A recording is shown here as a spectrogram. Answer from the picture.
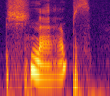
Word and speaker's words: schnapps: that was the end of the matter schnapps pronounced schnapps a german drink made from green cello a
